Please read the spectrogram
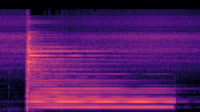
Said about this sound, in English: the fourth note is D flat. Uh, if you make a chord out of that or call it the four, that's D flat major and it sounds like this.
